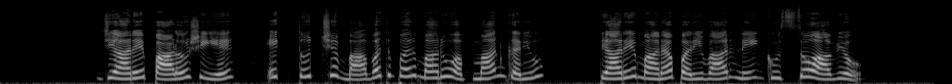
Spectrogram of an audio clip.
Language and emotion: Gujarati, sad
